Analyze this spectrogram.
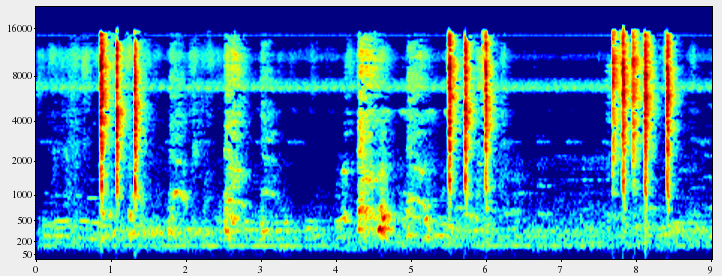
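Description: A caged white-rumped shama (murai batu) moving about its cage, making sharp clicks and taps. They come in three short clusters: three clicks about a second in, three more around the middle, and a quicker run of about five near the end.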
